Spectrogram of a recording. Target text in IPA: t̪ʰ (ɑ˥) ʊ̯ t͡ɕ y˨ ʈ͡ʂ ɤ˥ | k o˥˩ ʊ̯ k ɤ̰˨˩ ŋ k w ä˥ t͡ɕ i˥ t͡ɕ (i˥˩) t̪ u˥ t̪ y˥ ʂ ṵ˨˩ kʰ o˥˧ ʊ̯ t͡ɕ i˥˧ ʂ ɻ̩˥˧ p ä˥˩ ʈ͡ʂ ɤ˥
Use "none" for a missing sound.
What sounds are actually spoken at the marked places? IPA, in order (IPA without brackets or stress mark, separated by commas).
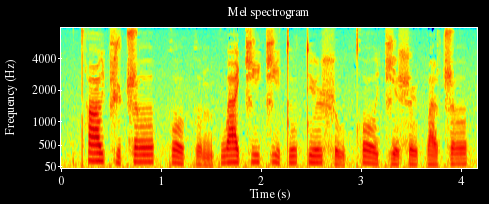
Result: ɑ˥, i˥˩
